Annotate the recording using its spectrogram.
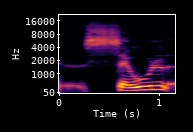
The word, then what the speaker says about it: Σεούλ: ναι, η Σεούλ ε, βασικά πρέπει να προφέρεται κάπως σαν soul.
